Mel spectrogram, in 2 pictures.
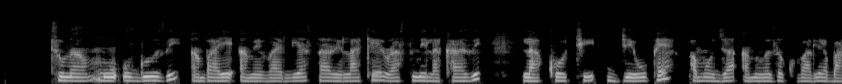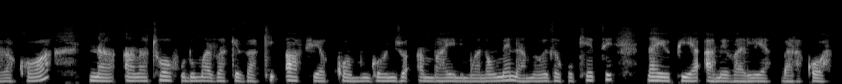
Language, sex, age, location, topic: Swahili, female, 25-35, Kisii, health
